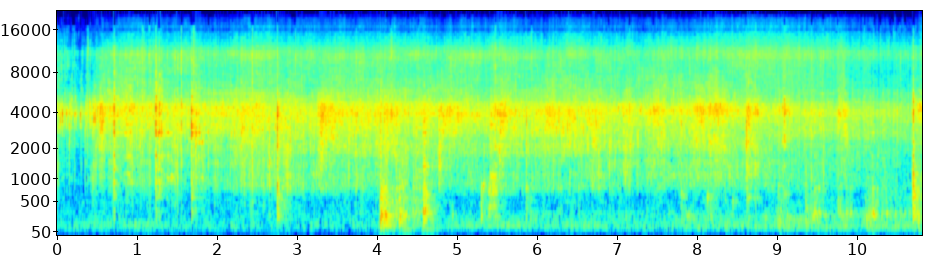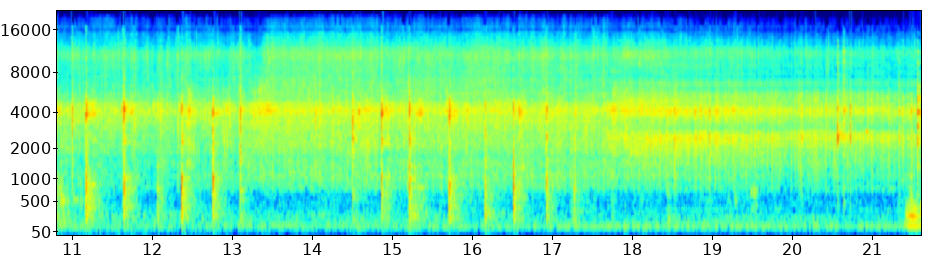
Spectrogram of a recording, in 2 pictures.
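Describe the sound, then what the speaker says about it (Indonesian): Red chilies sautéing in hot oil for Padang-style satay, a steady close sizzle with a dense stream of sharp crackles and pops, plus scraping stir strokes through the middle section. "Sekarang kita masukkan cabai yang mau ditumis."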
